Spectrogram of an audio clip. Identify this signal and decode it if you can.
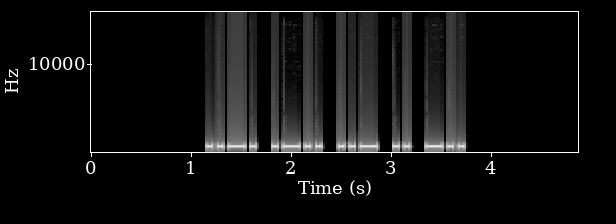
Morse code, heard as a keyed tone, about 23 wpm, 700 Hz. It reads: FLUID
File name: 5 Letter Words - First 3 Letters Given - 22wpm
